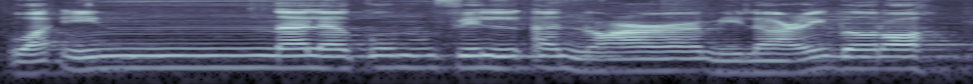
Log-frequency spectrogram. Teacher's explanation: را کے اوپر زبر ہے اس لیے را کو پر یعنی موٹا پڑھیں گے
